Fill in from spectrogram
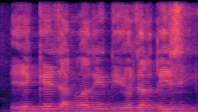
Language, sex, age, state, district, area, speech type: Odia, male, 60+, Odisha, Khordha, rural, spontaneous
